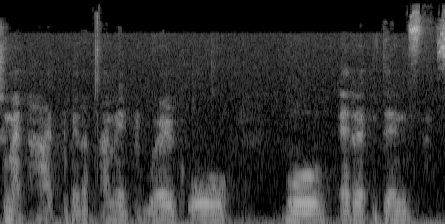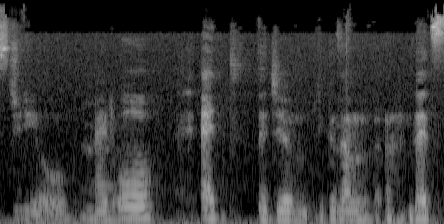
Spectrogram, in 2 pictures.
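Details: Adult woman who stutters, audibly in her speech, and who says she used to struggle a lot with stuttering. Finding: stuttering.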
